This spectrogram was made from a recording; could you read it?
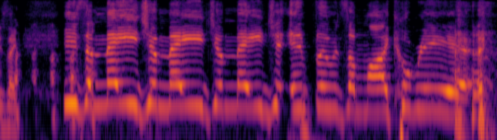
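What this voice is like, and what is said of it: Put-on British accent. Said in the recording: “Was that British accent? ... Was very good.”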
